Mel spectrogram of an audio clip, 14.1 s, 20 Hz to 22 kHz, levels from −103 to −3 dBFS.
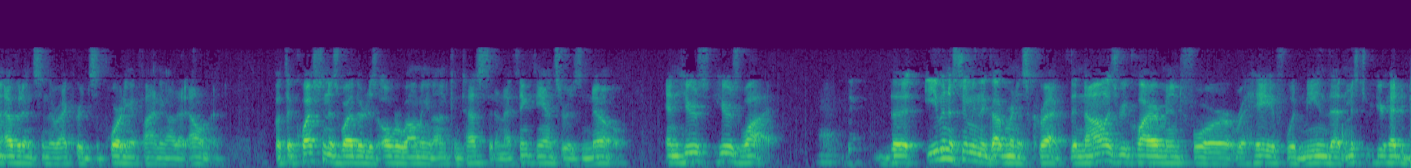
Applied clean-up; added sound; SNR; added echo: none; none; none; none.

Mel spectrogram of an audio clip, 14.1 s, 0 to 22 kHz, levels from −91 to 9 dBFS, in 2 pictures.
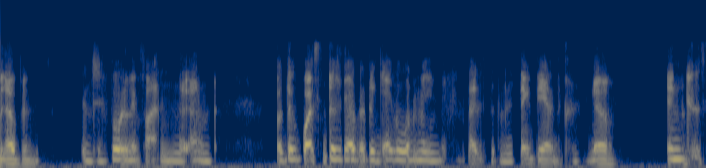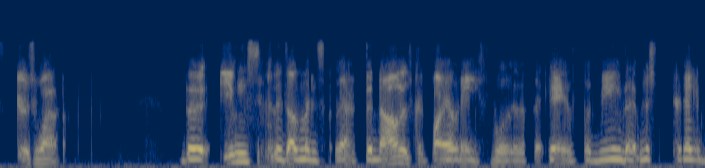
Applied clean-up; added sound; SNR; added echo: neural diffusion model UNIVERSE++.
